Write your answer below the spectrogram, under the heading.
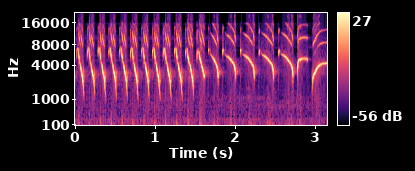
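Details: Long-duration chirping canary song used to coax young, learning or stalled canaries into singing. Quick train of steeply falling chirps about ten per second, easing into slower, higher whistled downslurs with upward-curling ends.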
